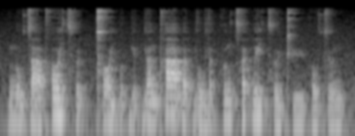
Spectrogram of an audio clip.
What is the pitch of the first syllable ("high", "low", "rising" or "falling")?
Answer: rising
